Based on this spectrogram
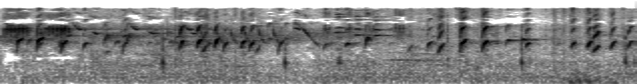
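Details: European goldfinch chicks giving a dense chorus of thin, high-pitched chirps and short twittering notes, several calls overlapping in quick bursts with brief gaps, some lower faint clicks beneath.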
